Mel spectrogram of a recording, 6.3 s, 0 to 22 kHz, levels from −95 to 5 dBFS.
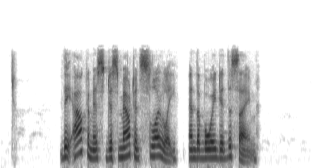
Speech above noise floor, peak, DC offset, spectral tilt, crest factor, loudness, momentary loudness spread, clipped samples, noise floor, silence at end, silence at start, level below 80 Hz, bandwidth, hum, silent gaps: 68 dB; -2 dBFS; under 0.1%; -3.5 dB/octave; 18 dB; -16 LUFS; 16 LU; under 0.1%; -84 dBFS; 1.1 s; 1.2 s; -60 dBFS; 7.8 kHz; none; none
